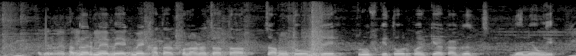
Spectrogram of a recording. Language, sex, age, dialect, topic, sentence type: Hindi, male, 18-24, Marwari Dhudhari, banking, question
